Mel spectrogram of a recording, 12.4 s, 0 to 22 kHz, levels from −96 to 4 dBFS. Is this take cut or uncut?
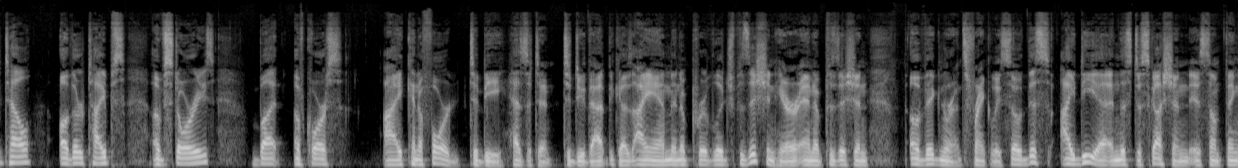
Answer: uncut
